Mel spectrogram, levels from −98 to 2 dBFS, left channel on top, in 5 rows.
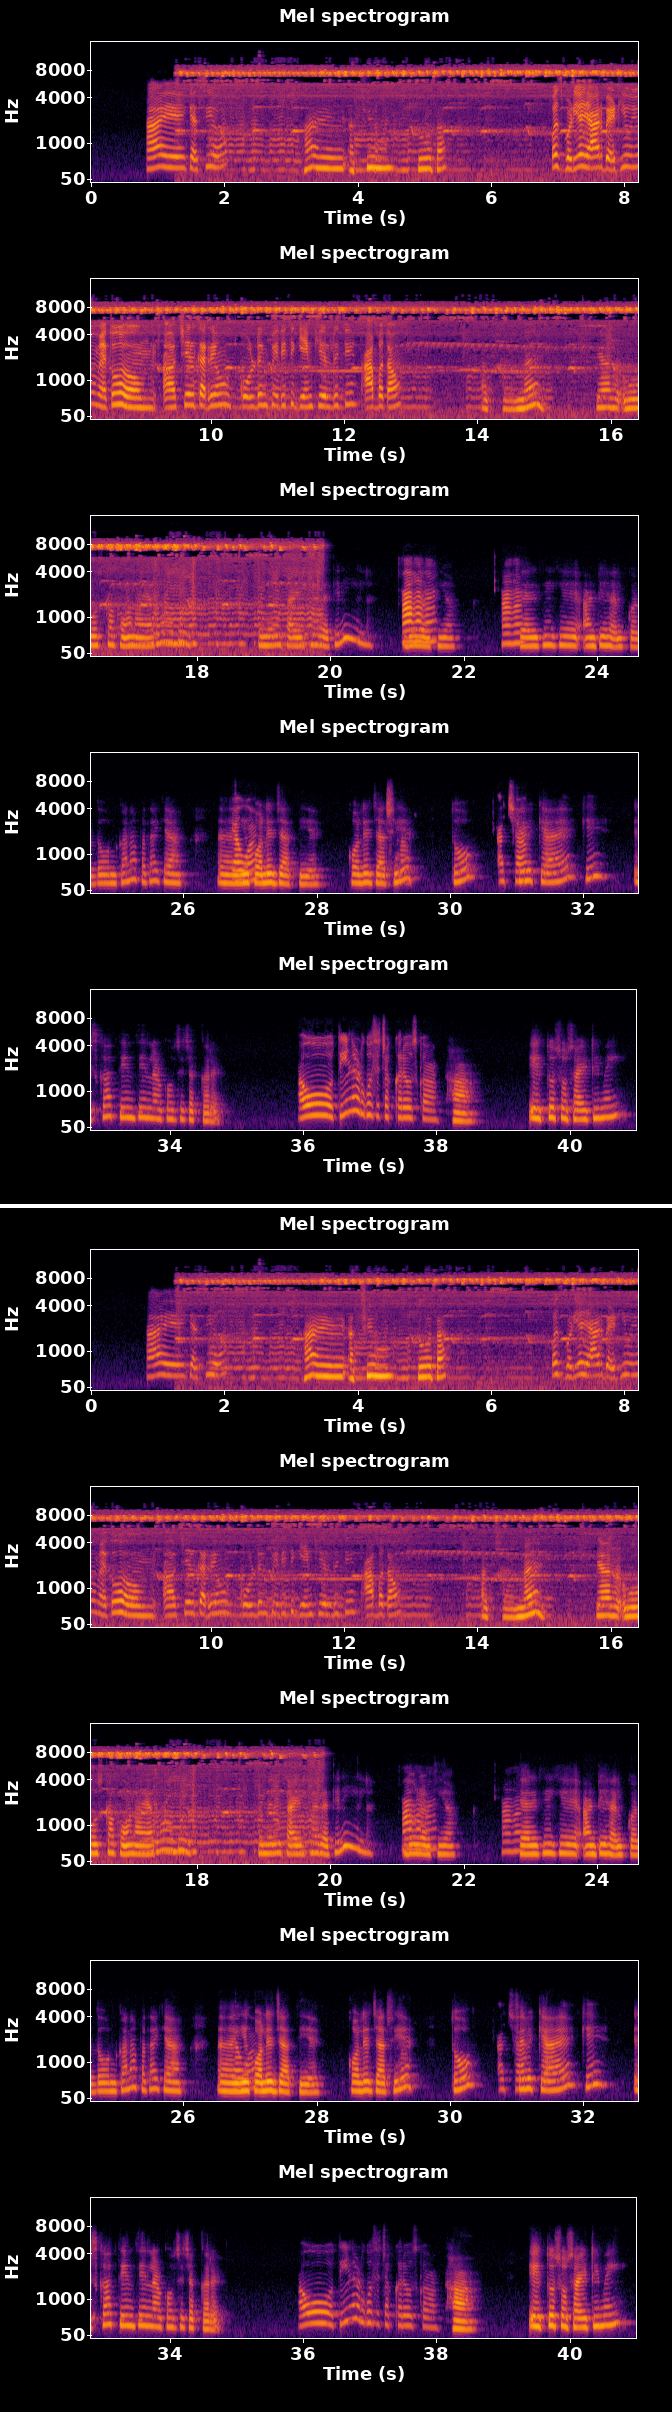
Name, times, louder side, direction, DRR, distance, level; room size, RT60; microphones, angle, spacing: voice 1, 0.8-2.1 6.9-12.9 21.1-21.6 22.6-22.9 26.7-27.1 29.1-29.4 30.7-31.2 35.9-38.0, left 5 dB, 70° left, 0.5 m, -26 dB
sound 1, 1.3-19.9, left 2 dB, 10° left, 0.6 m, -24 dB
voice 2, 3.2-4.6 4.9-5.4 14.1-15.0 15.8-17.9 18.9-20.6 21.1-21.9 22.8-26.0 26.5-28.1 28.5-29.5 30.0-30.4 31.0-32.3 32.8-34.8 38.2-38.6 39.4-40.8, right 3 dB, 45° right, 0.5 m, -25 dB
10.5 x 3.9 x 7.4 m
head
